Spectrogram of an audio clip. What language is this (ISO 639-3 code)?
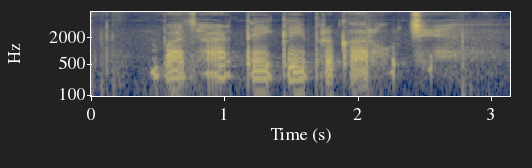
mag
